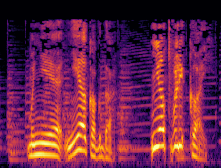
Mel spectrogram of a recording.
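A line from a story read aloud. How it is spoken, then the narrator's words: Cold old man's reply. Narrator (Russian): холодно ответил дед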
